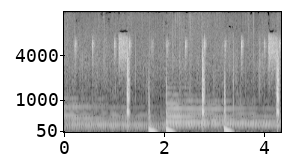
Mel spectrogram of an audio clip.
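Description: Background music: held synth chords that change about halfway through, over a deep kick drum that hits in pairs and light percussion.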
